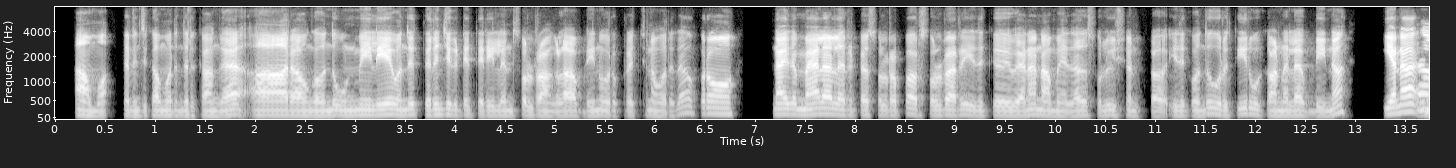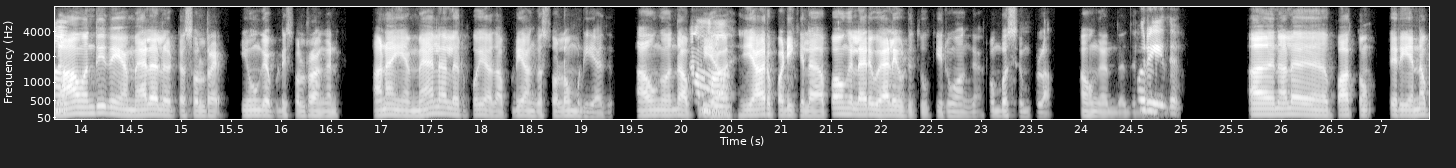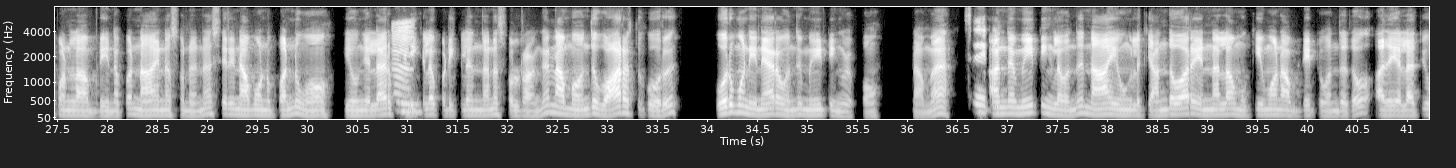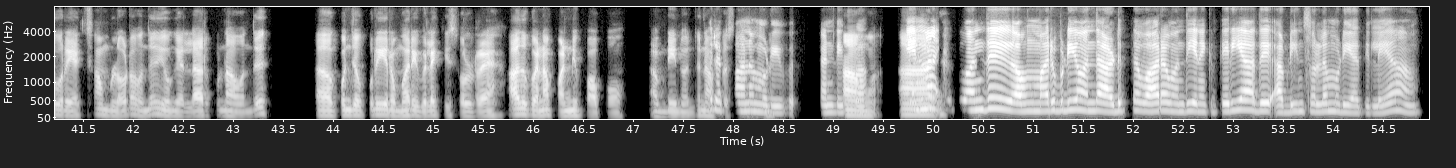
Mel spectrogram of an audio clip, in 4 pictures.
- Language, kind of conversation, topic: Tamil, podcast, குழுவில் ஒத்துழைப்பை நீங்கள் எப்படிப் ஊக்குவிக்கிறீர்கள்?
- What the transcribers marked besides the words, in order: in English: "ஆர்"; in English: "சொல்யூஷன்"; in English: "சிம்பிளா"; in English: "எக்ஸாம்பிளோட"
